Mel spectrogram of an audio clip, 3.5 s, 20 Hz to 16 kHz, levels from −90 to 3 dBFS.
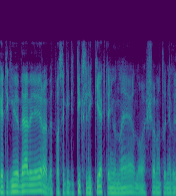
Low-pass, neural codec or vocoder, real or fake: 7.2 kHz; codec, 16 kHz, 8 kbps, FunCodec, trained on Chinese and English, 25 frames a second; fake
